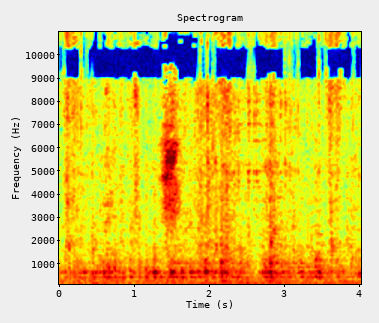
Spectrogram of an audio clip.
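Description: A metal shopping cart rattling steadily as it is pushed along a hard store floor, over a continuous low hum.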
